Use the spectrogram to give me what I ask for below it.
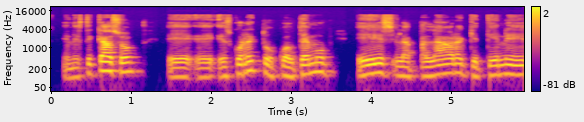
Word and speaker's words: Cuauhtémoc: Porque así es lo correcto, no le decimos Q o Cua, sino Cuau, ¿sale?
